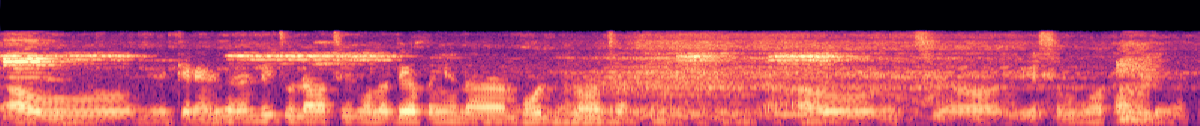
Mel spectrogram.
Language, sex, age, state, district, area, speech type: Odia, male, 30-45, Odisha, Puri, urban, spontaneous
